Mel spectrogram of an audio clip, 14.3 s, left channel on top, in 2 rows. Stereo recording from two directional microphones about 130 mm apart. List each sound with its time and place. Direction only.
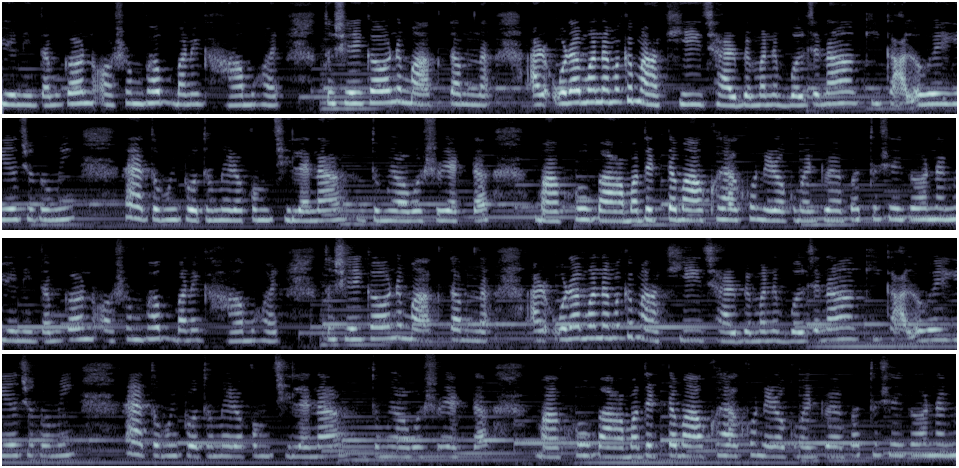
0.0 s a woman's voice: 40° left (ahead or behind)
1.0 s music: 35° left (ahead or behind)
